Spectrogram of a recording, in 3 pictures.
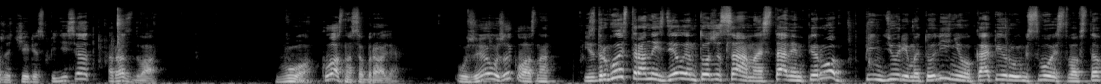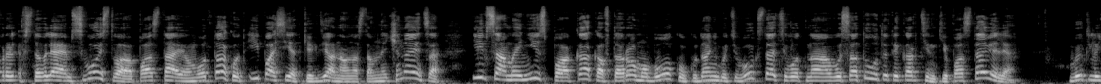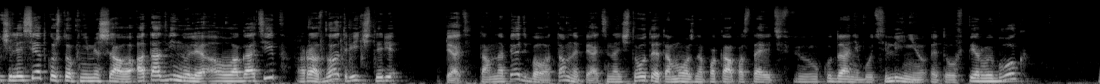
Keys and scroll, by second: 4.9 ctrl+s, 9.9 ctrl+alt+c, 11.0 ctrl+alt+v, 13.3 ctrl+shift+4, 20.8 ctrl+shift+4, 24.9 ctrl+s.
